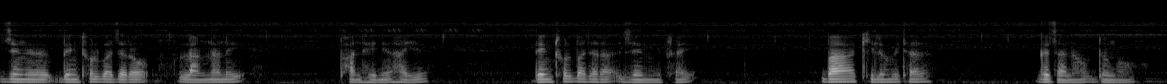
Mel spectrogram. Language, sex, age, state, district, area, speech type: Bodo, male, 30-45, Assam, Chirang, rural, spontaneous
